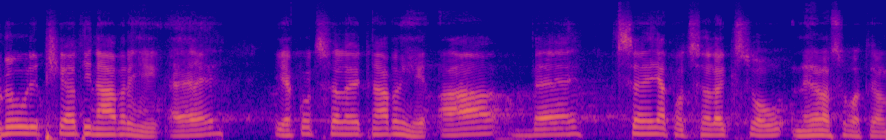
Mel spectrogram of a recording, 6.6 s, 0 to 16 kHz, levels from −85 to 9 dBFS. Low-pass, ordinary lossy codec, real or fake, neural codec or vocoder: 14.4 kHz; Opus, 24 kbps; fake; codec, 44.1 kHz, 2.6 kbps, SNAC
